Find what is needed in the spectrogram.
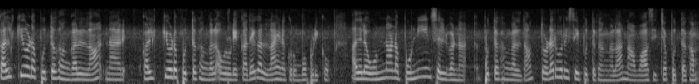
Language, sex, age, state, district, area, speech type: Tamil, female, 18-30, Tamil Nadu, Viluppuram, rural, spontaneous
